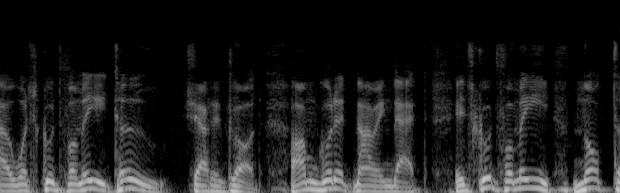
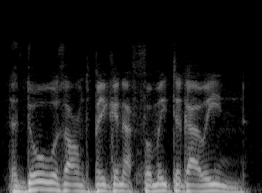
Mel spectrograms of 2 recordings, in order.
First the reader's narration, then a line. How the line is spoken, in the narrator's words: snapped Clod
